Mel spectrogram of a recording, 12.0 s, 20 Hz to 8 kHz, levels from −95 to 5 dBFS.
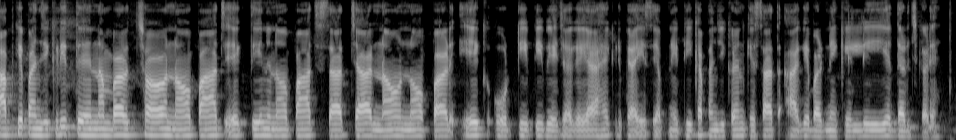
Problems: background sounds at intervals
